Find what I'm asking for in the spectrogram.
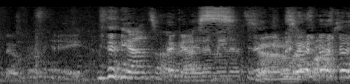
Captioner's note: laughs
